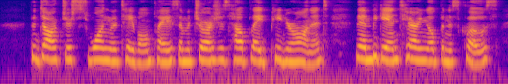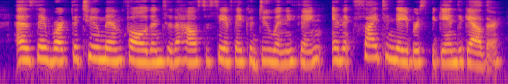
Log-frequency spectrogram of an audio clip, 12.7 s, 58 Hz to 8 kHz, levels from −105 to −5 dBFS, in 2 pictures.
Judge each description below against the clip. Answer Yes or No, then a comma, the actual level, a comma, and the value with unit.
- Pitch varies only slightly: Yes, narrow, 2.2 semitones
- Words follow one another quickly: Yes, fast, 210 wpm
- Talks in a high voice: Yes, high, 230 Hz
